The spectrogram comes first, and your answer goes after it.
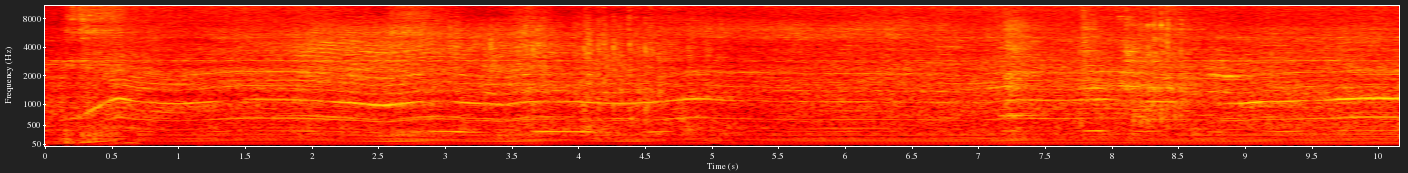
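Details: Bobcat Predator Pro zero-turn, Generac engine, brought in for losing power in tall grass; wide-open throttle, full forward drive load on the driveway: steady drone bogs a split second, then governor pulls it back up; normal.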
